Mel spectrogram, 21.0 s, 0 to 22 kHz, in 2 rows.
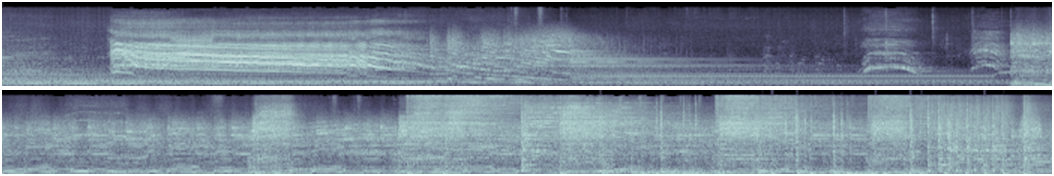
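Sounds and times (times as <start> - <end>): electric guitar and bass chord ringing: 0.0 - 8.6, 9.3 - 21.0
punk rock band playing: 0.0 - 8.6, 9.3 - 21.0
bent guitar notes: 0.0 - 21.0.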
